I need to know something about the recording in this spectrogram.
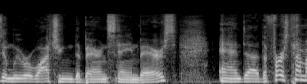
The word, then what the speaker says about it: Berenstain: So So the authors are actually Berenstain. That's the correct pronunciation of their Right. last name, right?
